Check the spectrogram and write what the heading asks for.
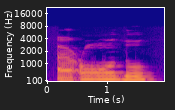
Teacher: Dan zal itu dibaca tipis.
